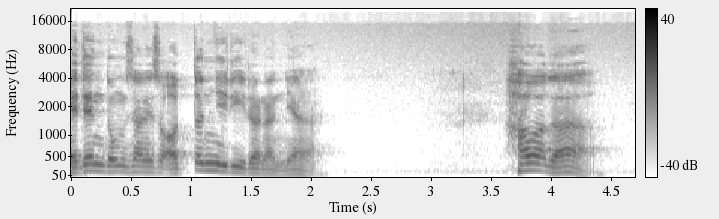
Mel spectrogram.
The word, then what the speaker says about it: 하와: 하와가, 이 하와라는 것은 히브리어로 말하는 발음이에요. 히브리 발음은 하와고 영어로 하면 이브라고 그래요. 근데 하와가 더 정확한 말이죠.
